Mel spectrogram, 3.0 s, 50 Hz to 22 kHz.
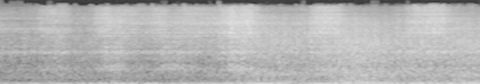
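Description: An abandoned 1964 Ford Fairlane, Thunderbolt clone, running for the first time in 29 years after a carburetor cleaning and new points, its engine loud and close as it rumbles and revs up unevenly.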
